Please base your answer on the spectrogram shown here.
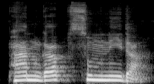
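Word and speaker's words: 반갑습니다: কিন্তু এখানে বিউ বাচ্চিমের পরে নিউন থাকলে বিউপের উচ্চারণ মিউমের মতো হয়, তাই এখানে উচ্চারণ হবে সুম। ফান গাপ সুমনিদা, মান্নাসা ফানগুপ সুমনিদা।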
